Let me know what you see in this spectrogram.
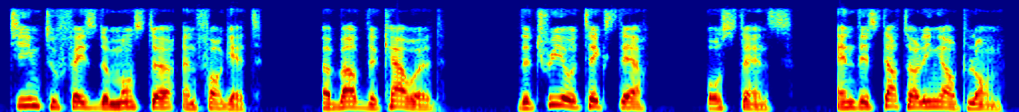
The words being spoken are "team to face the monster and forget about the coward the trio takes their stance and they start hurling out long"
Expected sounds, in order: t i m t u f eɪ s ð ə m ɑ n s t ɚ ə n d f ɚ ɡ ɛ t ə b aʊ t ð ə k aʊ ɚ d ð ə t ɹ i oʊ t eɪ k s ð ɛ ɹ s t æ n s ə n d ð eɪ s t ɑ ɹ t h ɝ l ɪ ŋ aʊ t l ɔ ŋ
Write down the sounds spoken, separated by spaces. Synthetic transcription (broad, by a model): t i m t u f eɪ s ð ə m ɑ n s t ɚ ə n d f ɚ ɡ ɛ t ə b aʊ t ð ə k aʊ ɚ d ð ə t ɹ i oʊ t eɪ k s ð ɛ ɹ s t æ n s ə n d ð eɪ s t ɑ ɹ t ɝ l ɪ ŋ aʊ t l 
